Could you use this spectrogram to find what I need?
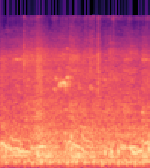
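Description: A pigeon flaps its wings briefly.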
